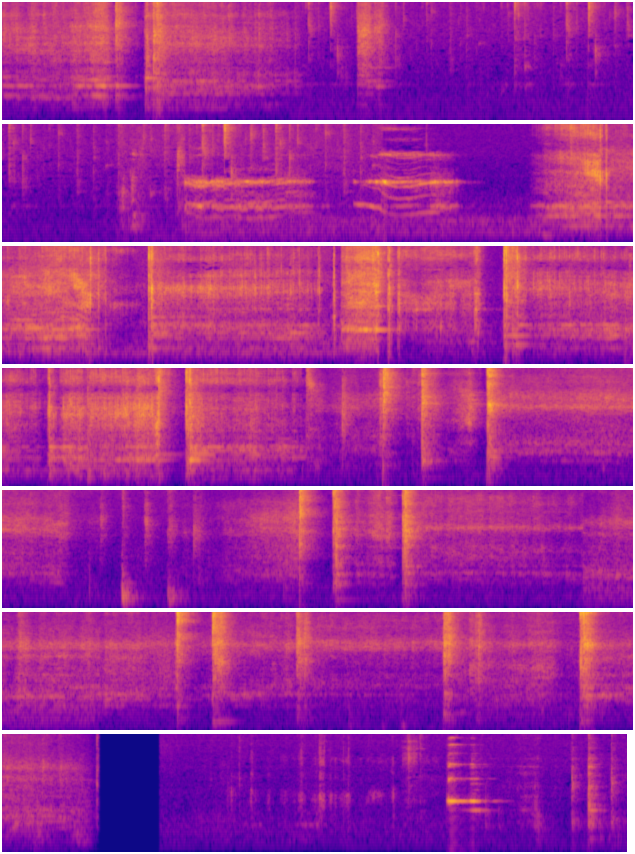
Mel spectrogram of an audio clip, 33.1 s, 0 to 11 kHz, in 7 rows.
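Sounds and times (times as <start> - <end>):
fingerboard wheels rolling on concrete: 0.0 - 2.9, 6.1 - 19.5, 20.2 - 29.1.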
